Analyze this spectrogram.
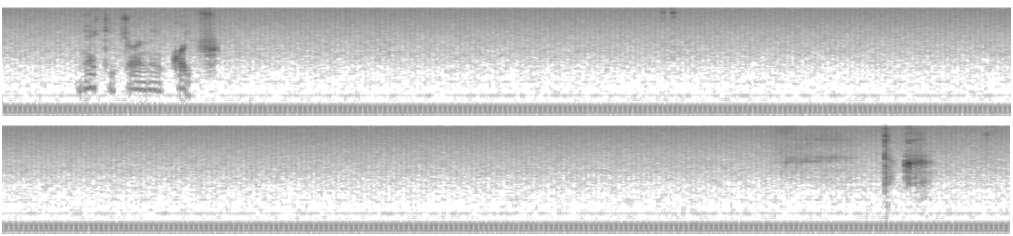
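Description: A young man speaks briefly and quietly into a headset microphone.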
